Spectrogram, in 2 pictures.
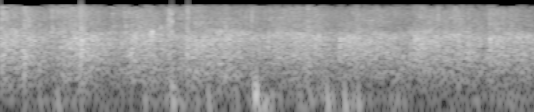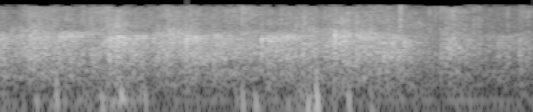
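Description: Steady, loud applause from a church audience welcoming a missionary, a dense wash of many hands clapping that holds for several seconds before easing slightly at the end, with no talking.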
